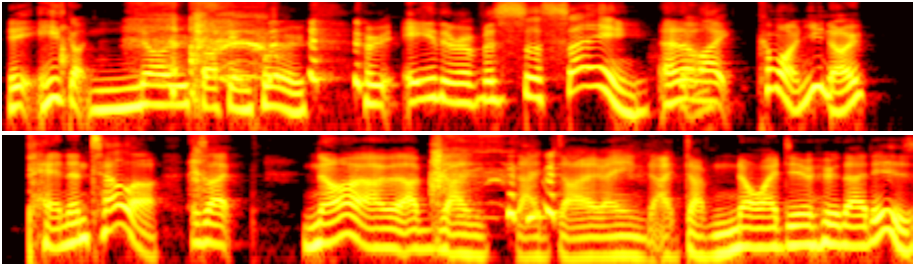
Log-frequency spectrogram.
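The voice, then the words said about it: Non-rhotic accent, drops R sounds. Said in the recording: “I don't pronounce the R's in my accent”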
